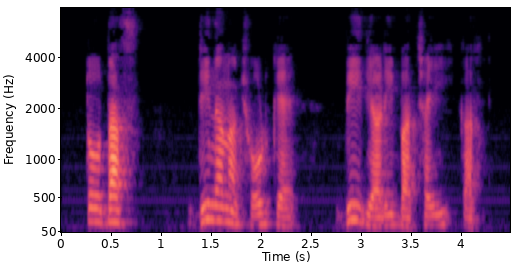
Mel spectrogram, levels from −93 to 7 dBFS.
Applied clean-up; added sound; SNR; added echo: none; none; none; none.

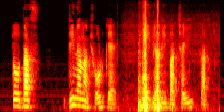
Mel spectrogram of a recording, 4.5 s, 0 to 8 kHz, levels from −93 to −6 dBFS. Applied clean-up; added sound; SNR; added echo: none; Car; -4 dB; none.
